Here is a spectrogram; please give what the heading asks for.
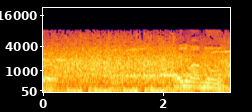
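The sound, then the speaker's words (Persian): Loud applause for a speaker runs throughout, with a voice rising over the clapping near the end. “آفرین کف مرتب بزن براش”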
